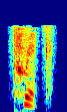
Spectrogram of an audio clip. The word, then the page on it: prick: prık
